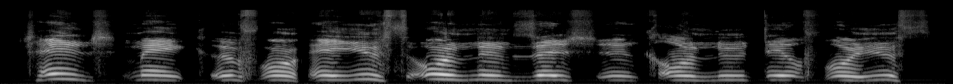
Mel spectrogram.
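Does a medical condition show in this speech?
Yes: cerebral palsy; limits physical work such as flipping burgers or bagging groceries.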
